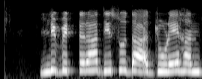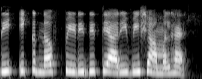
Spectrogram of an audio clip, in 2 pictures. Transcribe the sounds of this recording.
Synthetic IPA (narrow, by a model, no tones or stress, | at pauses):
lɪʋɪʈːɾãːd̪iːsʊd̪aːɾd͡ʒʊɽeːɦənd̪iːɪknəʋpiːɽiːd̪iːt̪ɪjaːɾiːʋiːʃaːməlɦɛː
